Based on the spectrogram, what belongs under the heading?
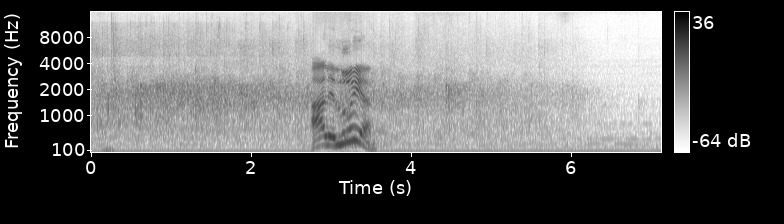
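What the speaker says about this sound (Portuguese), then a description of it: "Você pode aplaudir o Senhor por isso?" A church congregation applauds steadily throughout, broad clapping filling the room, with a short shouted voice cutting in midway before the applause slowly thins toward the end.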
